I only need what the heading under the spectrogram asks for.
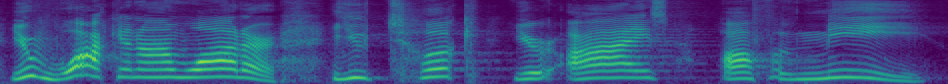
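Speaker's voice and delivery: loud, high voicing of Jesus's rebuke; fervent pulpit voice; preaching at full force. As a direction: thunder the question at the crowd.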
